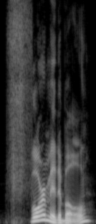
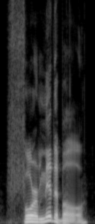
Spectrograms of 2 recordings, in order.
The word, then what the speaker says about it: formidable: Uh, it is the word formidable or formidable. You can emphasize either one of those syllables and I sort of go back and forth. I think I typically say formidable for some reason. That one just seems right to me.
